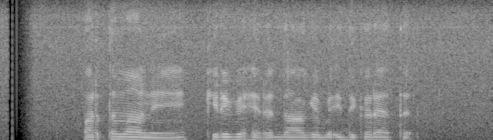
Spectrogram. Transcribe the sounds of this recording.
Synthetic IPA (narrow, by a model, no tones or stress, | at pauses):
ʋɐrt̪ɐmaːnəjekiɾiʋeɦeɾəd̪aːɡebəʔid̪ikəɾəæt̪ə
